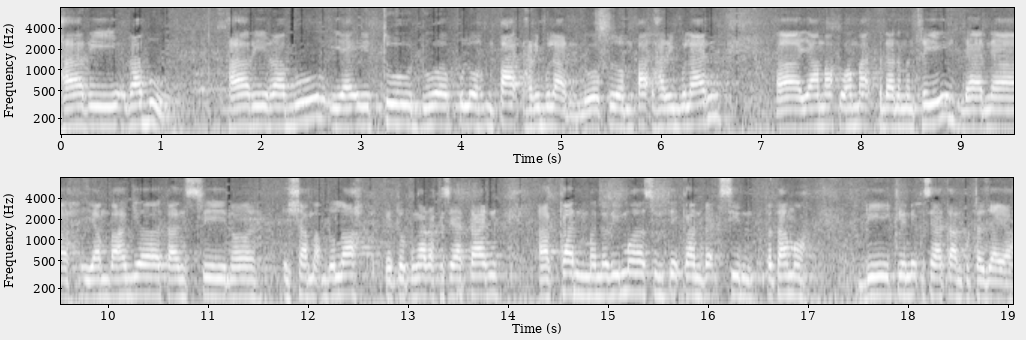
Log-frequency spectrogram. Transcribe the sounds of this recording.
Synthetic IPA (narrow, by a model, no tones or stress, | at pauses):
haɾiɾabu | haɾiɾabuijait̪uduəpulʊɦəmpat̪̚haɾibulanduəpulʊhəmpat̪̚ɦaɾibulan | əjamaʔmuɦamat̪̚pərdanãmə̃nt̪ɾidanəjaŋbaɦaɡiat̪ansinɔ | iʃamab̚dulah | kət̪upəŋaɾahkəsiɦat̪an | akanmə̃nəɾimãsunt̪ɪʔkanvaksɪnpərt̪amã | diklinɪkːəsiɦat̪anpət̪ard͡ʒaja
